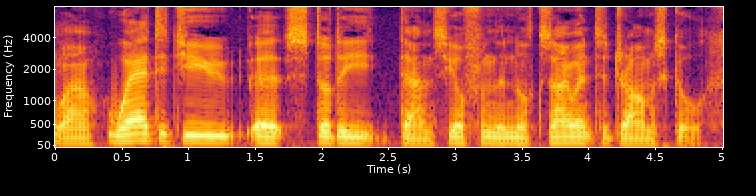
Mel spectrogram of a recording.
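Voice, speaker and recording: A man with a Lancashire accent at a fairly slow pace, ordinary pitch variation, in a very clean recording with a silent background. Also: medium pitch for a man. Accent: northern English (Lancashire). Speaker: podcast host. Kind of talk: interview.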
